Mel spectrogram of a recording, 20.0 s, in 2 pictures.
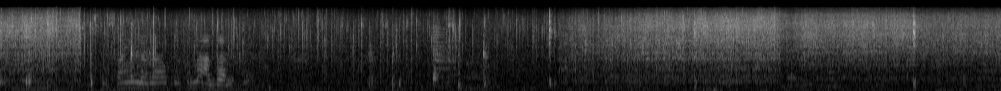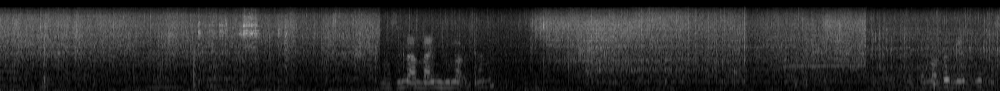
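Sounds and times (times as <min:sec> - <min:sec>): onions sizzling in wok: 0:00.0 - 0:20.0
spatula scraping pan: 0:06.7 - 0:13.8.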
